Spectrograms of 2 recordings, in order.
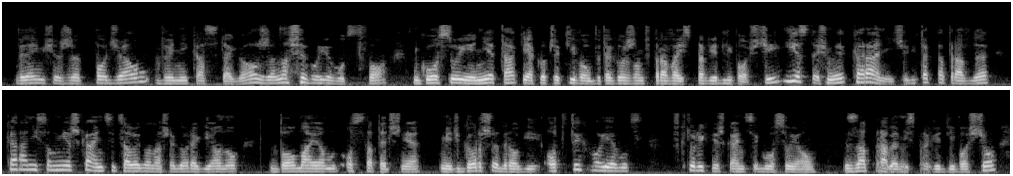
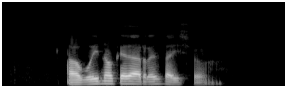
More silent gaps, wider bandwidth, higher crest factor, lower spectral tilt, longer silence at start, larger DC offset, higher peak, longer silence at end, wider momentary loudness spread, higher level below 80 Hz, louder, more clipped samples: neither; first, 7.4 kHz vs 4.5 kHz; about the same, 16 dB vs 20 dB; second, -7 dB/octave vs -10.5 dB/octave; second, 0.15 s vs 0.65 s; neither; about the same, 0 dBFS vs -2 dBFS; second, 0.15 s vs 0.8 s; second, 6 LU vs 15 LU; first, -48 dBFS vs -58 dBFS; about the same, -17 LUFS vs -18 LUFS; neither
